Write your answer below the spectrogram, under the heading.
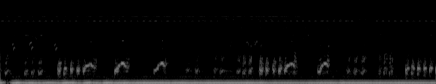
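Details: White-breasted waterhen calls used as a trapping lure: clustered rising notes and stuttering clucks tumbling together, about three a second, backed by a loud low drone.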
